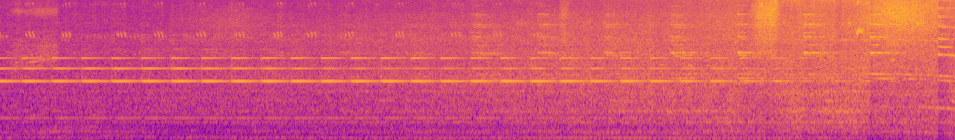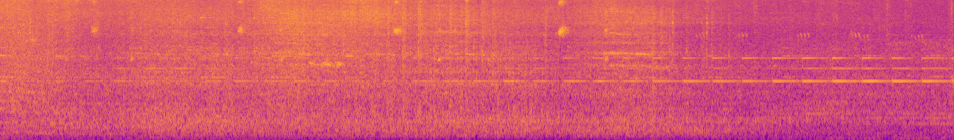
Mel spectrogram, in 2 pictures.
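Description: Grade-crossing bell ringing in a steady rhythm while a Metra commuter train, a diesel locomotive and bilevel passenger cars, passes close by. The wheels rumble and clatter over the rail joints for about twelve seconds, drowning the bell, which is heard clearly again once the train has gone.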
